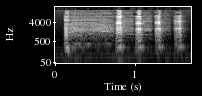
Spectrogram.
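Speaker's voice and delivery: a short, teasing laugh; amused laugh. Acted. Friend laughing at Sara wanting blonde hair, amused laugh. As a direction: laugh at her friend's idea.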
